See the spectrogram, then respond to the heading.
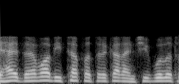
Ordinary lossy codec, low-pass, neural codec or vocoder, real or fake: Opus, 32 kbps; 3.6 kHz; codec, 16 kHz, 0.2 kbps, FocalCodec; fake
